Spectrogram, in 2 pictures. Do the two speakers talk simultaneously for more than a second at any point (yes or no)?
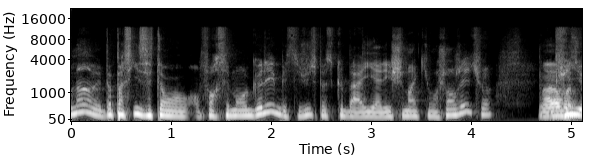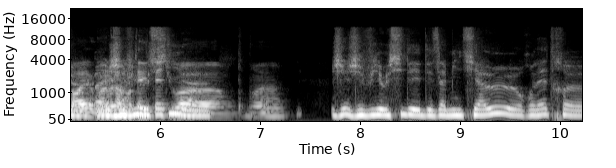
yes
